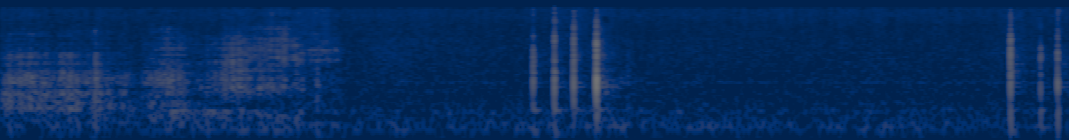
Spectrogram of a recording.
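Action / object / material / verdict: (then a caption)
tap / wooden set square / wood / none. Long red nails softly scratch along the edge and face of a thin, solid wooden triangular set square held upright, making a gentle, quiet rasp. This gives way to a quick run of four sharp, bright taps on the wood, then silence, and a few more crisp taps at the end.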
